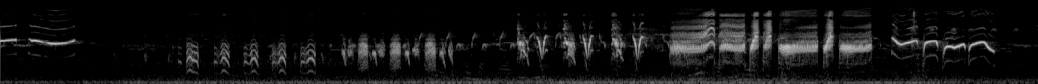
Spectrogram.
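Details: Tame Chinese hwamei, golden-yellow legs, bill and plumage, kept caged: a looping whistle, then rhythmic trilled notes speeding up, a loud harsh rattling burst, and a final twisting whistled phrase.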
